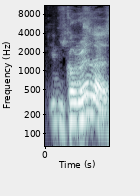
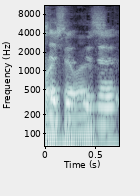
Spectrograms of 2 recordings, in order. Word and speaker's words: Gorillaz: Gorillas, Yeah. exactly. I think Gorillas Gorzillas.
